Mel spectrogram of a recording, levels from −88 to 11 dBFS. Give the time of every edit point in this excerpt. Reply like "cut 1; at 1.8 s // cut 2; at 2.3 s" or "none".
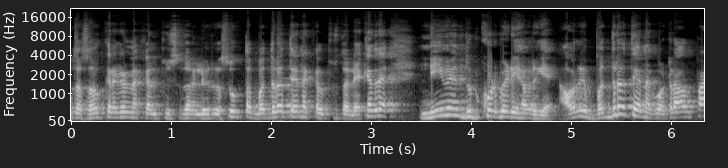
none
